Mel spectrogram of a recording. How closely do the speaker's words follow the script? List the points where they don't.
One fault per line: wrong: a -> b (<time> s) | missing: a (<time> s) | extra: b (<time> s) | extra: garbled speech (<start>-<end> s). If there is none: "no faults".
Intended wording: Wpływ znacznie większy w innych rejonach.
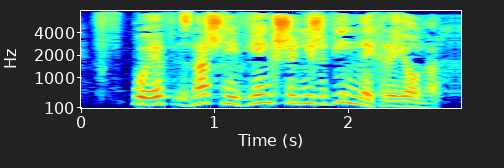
extra: niż (1.7 s)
